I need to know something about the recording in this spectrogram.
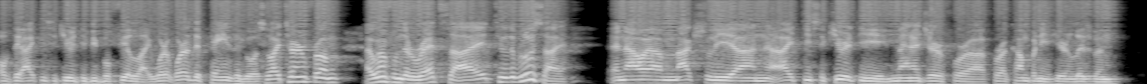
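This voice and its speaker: A man's voice: lowish voice, fairly even intonation, a little fast, fairly bright tone, a little hiss or hum, low-quality recording. A young man from Paraguay giving a chatty, joking talk at a security conference and quizzing the audience. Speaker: conference speaker. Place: conference hall.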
